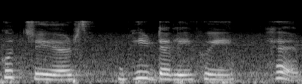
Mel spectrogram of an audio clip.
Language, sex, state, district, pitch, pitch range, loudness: Hindi, female, Haryana, Rohtak, 240 Hz, 225-290 Hz, -15 LUFS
